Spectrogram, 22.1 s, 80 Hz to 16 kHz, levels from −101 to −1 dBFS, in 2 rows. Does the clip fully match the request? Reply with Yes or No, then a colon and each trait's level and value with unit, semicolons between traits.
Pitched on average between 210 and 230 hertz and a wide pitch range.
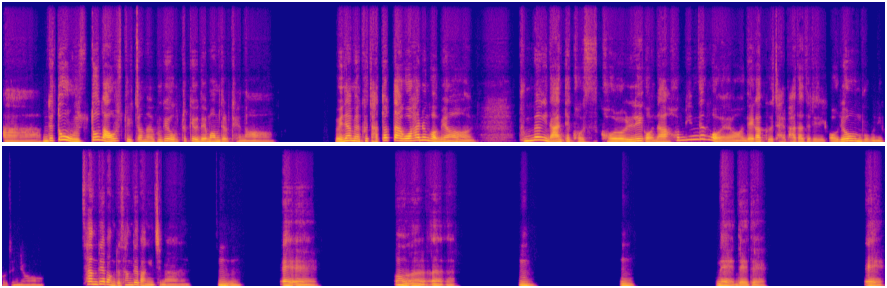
No: high, 190 Hz; wide, 8.0 semitones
